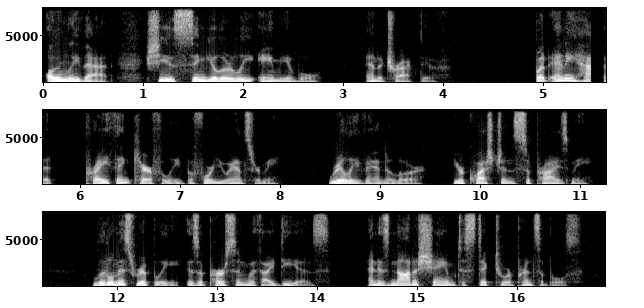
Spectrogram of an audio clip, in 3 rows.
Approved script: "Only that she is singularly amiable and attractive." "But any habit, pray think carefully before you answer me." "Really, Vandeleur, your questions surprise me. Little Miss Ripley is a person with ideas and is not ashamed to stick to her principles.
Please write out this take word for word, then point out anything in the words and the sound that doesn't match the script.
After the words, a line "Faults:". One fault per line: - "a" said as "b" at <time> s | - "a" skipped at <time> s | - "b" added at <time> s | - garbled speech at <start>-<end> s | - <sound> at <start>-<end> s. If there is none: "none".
"Only that she is singularly amiable and attractive." "But any habit, pray think carefully before you answer me." "Really, Vandeleur, your questions surprise me. Little Miss Ripley is a person with ideas and is not ashamed to stick to her principles.
Faults:
- dropout at 5.5-5.6 s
